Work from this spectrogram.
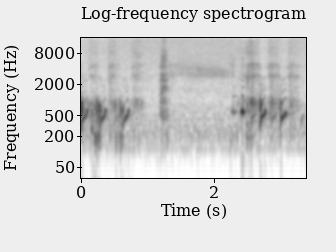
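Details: Snoring puppy whose sleepy noises were first mistaken for a purring, snoring cat: short wheezy, squeaky snuffles in quick irregular bursts, a quiet pause, then another cluster of snorting squeaks, in a small indoor room.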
